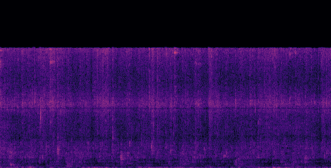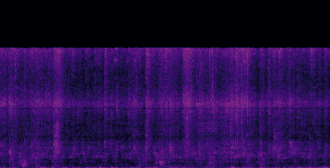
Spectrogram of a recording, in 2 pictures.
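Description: Water splashes as a cloth is rinsed in a bucket.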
